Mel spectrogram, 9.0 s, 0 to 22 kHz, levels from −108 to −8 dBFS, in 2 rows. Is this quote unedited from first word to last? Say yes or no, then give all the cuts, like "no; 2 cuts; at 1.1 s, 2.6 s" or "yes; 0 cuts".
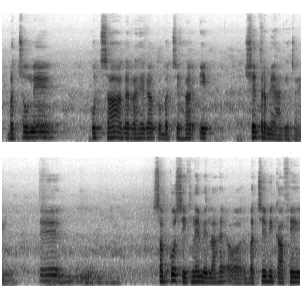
no; 1 cut; at 5.0 s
